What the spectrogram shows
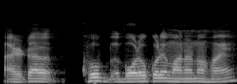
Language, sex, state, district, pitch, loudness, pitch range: Bengali, male, West Bengal, North 24 Parganas, 135 Hz, -24 LUFS, 130-150 Hz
